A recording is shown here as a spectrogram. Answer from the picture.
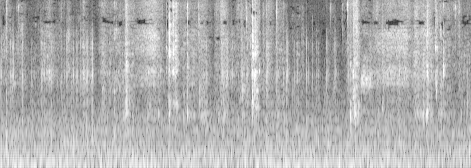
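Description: A man chewing a mouthful of animal style fries, with scattered small wet clicks, over a steady low hum of the truck cab.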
